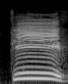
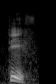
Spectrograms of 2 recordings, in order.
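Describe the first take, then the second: First: The vowel is held long, not reduced. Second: The vowel is clipped short before the f. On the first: The speaker calls it wrong. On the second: The speaker calls it right. "You have to reduce the vowel sound"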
